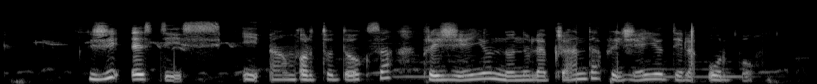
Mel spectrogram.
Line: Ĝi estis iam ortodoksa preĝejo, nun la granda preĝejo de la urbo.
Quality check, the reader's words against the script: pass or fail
pass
